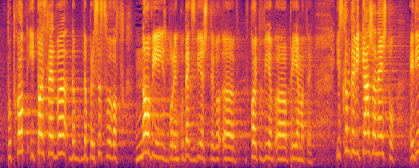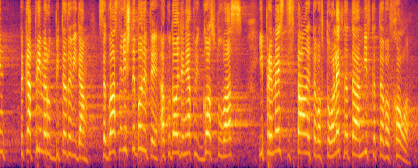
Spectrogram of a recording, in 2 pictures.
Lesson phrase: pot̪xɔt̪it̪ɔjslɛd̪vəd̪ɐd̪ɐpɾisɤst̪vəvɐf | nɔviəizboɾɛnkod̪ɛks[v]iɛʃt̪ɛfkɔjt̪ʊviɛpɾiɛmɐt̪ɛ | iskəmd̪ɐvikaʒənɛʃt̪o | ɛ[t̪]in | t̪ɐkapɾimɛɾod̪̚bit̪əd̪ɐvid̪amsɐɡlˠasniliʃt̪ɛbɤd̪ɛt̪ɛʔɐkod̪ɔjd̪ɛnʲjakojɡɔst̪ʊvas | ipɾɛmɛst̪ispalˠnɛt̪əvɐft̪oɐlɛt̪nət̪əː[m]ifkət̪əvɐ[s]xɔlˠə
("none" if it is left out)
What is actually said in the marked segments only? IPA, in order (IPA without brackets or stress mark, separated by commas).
v, d̪, m, f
